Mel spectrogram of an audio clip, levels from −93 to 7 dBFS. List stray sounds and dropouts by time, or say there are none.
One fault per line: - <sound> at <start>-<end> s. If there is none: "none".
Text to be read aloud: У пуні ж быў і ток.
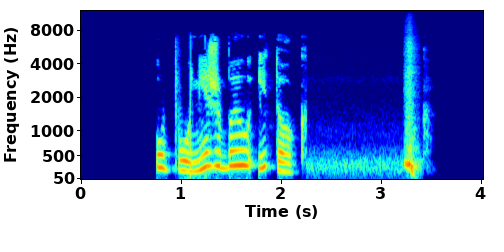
- whoosh at 3.2-3.4 s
